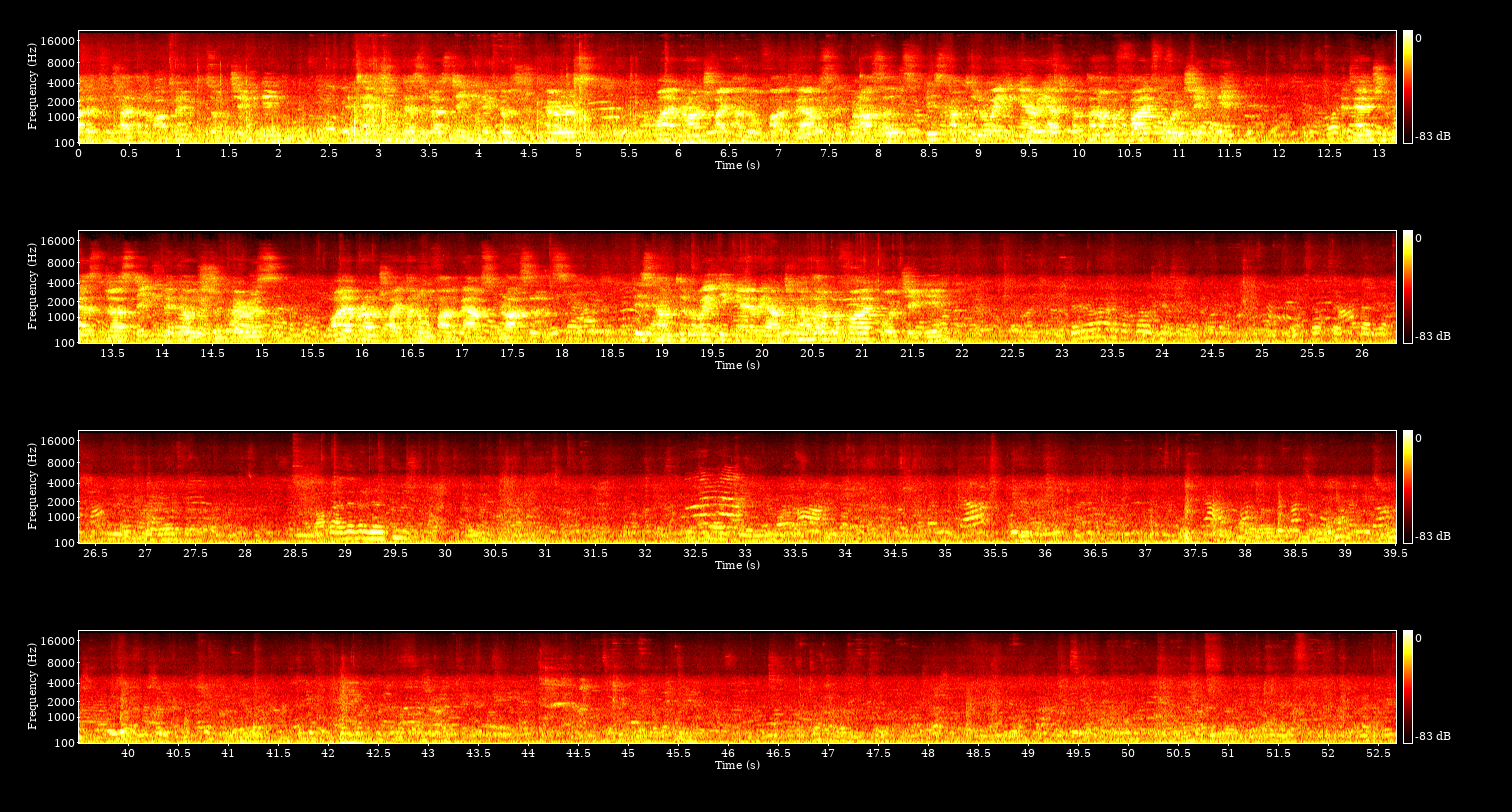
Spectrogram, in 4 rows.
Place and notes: Berlin, Westend, Zentraler Omnibusbahnhof Berlin - waiting hall
ambience of the crowded waiting hall of ZOB. People of many nationalities getting their tickets, checking in, waiting for their bus to arrive or maybe just sitting there having nowhere to go on this frosty evening.
Berlin, Germany, 2 December 2014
